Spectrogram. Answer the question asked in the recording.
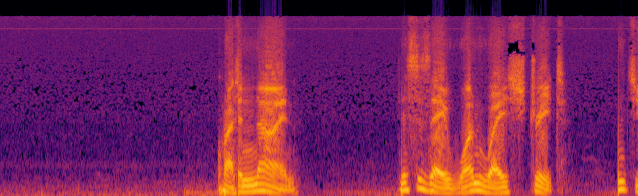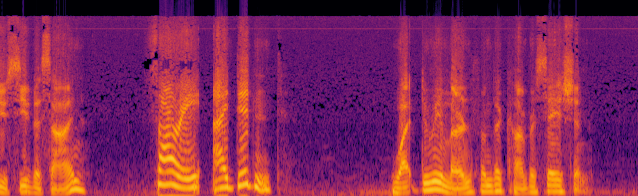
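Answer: The driver went the wrong way down a one-way street without seeing the sign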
